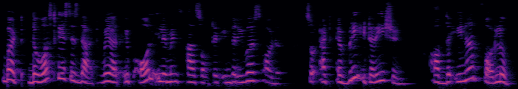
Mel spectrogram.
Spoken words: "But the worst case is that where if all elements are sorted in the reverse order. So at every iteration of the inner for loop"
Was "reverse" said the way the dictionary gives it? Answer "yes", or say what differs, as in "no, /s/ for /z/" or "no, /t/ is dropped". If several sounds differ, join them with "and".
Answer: yes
